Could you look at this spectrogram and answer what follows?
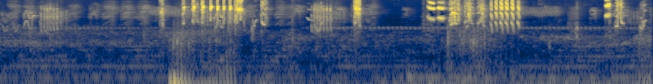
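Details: At a suburban garden in Pretoria, South Africa, a lovebird family feeds a juvenile. Rapid rasping, screechy notes come in two dense series of about eight each, plus scattered shorter squawks. A constant electrical-sounding hum runs underneath.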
